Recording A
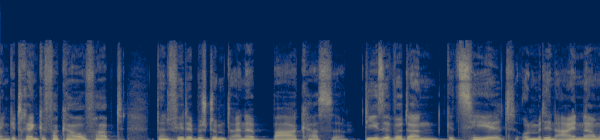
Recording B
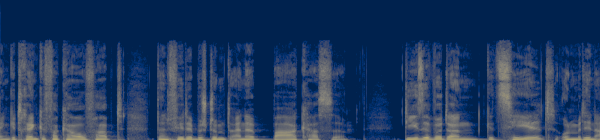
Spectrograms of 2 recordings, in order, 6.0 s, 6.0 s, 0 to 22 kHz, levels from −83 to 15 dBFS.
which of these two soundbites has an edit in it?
A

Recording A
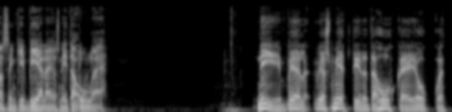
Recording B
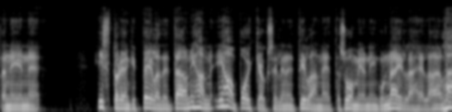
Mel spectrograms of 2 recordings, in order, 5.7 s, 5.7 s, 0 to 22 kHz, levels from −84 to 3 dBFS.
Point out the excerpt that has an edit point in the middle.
A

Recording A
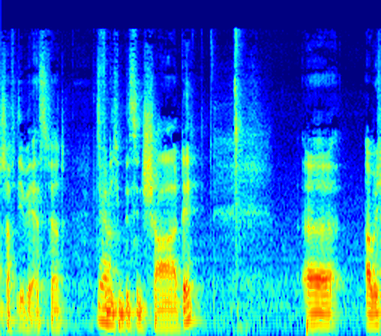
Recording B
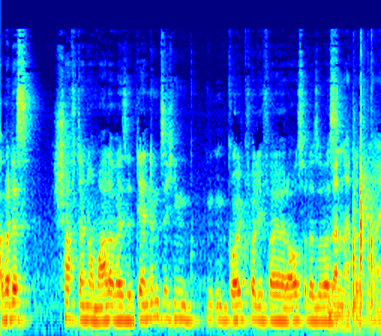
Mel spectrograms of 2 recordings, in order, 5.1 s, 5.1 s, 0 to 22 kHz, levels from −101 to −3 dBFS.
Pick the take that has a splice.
B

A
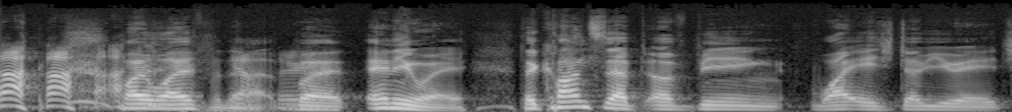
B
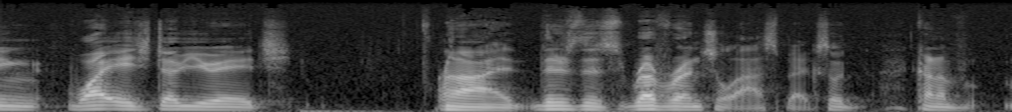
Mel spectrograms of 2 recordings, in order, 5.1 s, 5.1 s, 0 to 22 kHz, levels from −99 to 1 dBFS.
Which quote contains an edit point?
A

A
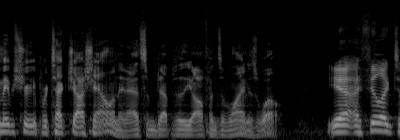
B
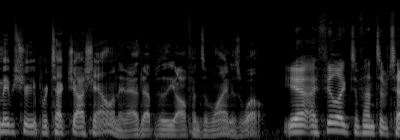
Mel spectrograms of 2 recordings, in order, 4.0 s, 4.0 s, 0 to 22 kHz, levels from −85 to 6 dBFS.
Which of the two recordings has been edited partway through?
B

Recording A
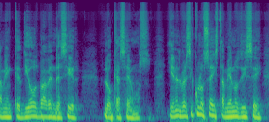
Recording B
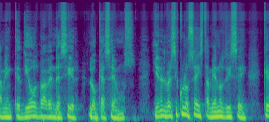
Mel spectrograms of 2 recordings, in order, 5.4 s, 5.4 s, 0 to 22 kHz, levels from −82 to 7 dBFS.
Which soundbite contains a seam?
B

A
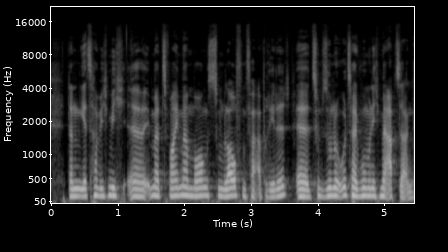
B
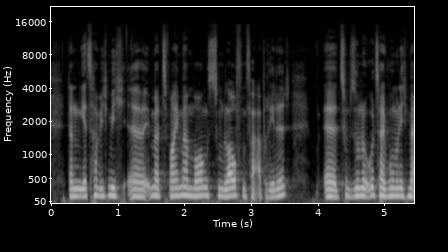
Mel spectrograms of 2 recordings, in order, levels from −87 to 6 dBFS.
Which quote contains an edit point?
A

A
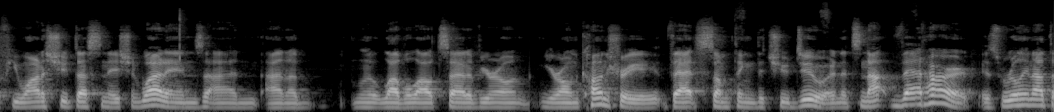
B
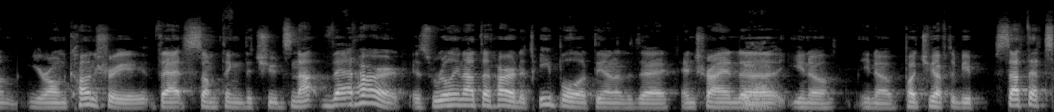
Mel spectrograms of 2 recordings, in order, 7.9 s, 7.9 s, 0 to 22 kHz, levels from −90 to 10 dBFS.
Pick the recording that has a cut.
B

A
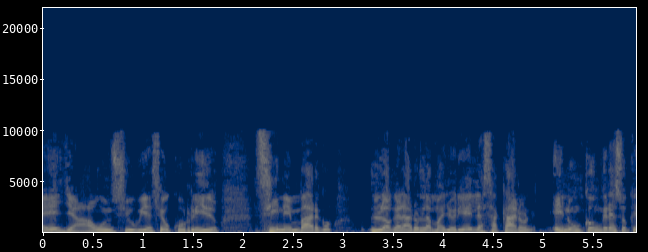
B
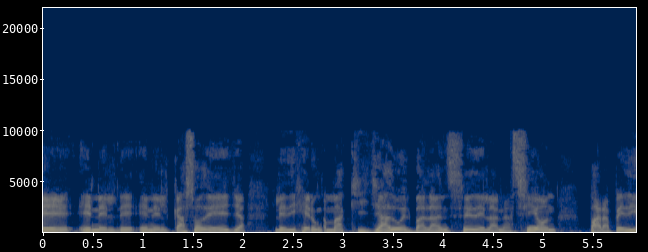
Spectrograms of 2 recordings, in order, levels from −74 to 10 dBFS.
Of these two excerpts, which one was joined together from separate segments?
B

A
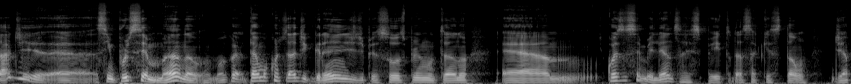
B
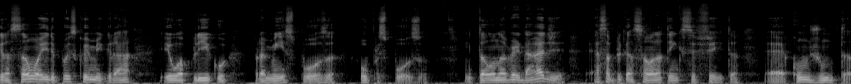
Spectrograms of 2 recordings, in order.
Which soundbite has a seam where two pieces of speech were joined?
B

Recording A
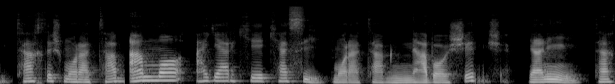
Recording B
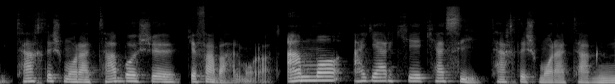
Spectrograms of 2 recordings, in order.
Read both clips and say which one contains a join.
A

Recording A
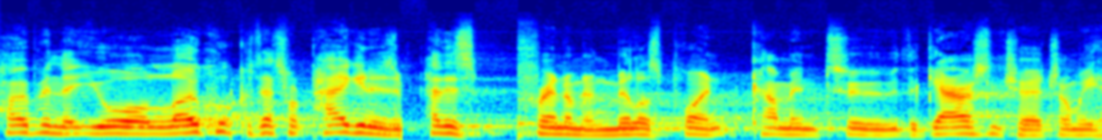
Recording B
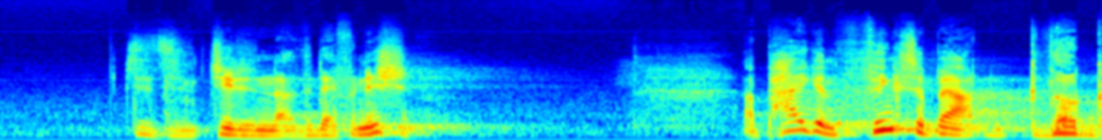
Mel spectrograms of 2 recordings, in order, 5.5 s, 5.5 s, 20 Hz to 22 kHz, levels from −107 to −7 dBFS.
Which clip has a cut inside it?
A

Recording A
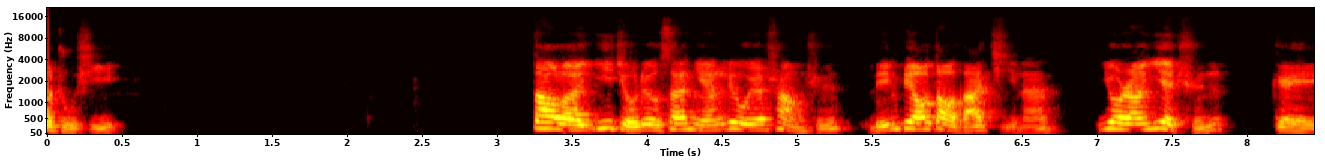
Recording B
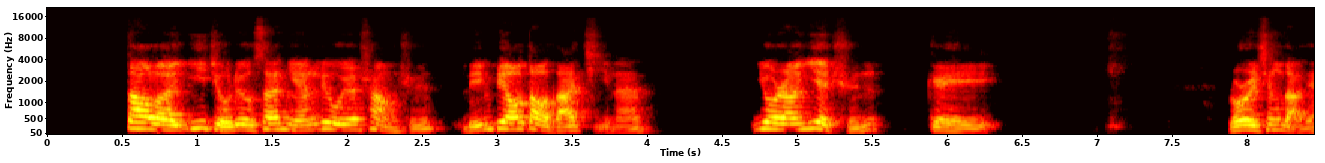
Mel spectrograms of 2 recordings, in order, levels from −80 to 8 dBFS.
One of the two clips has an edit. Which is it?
A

